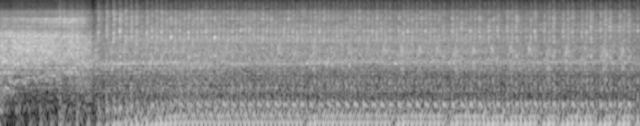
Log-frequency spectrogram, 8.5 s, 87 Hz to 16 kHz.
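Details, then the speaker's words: John Deere 317 lawn tractor after engine reinstall, just started, choke off, air cleaner not yet fitted: slow loping idle about three thumps a second; idle speed needs increasing. "so i took the choke off so it runs i definitely think we got to increase the speed here"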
